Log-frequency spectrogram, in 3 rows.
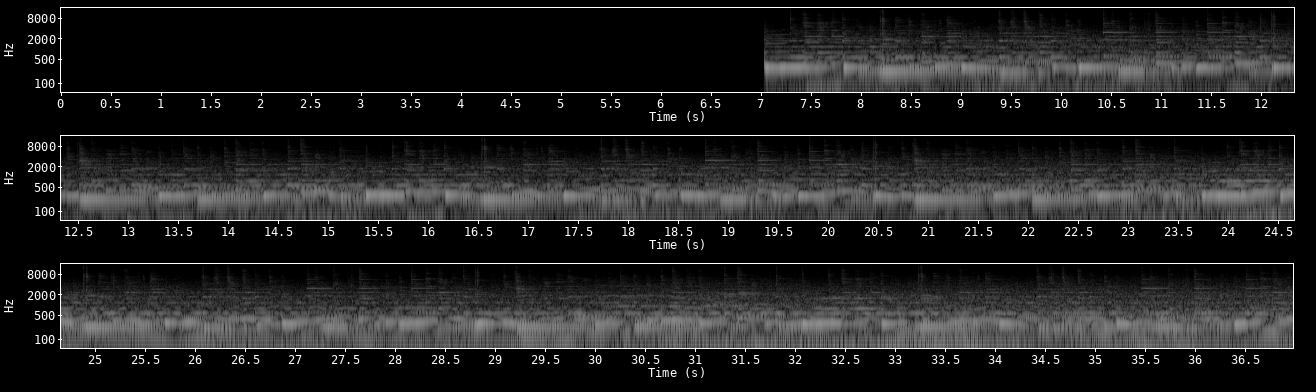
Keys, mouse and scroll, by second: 0.1 right click, 1.4 click, 2.3 right click, 3.6 click, 4.6 click, 5.6 click, 6.3 right click, 7.7 click, 8.3 alt+click, 9.1 right click, 9.8 click, 10.2 click, 10.6 click, 11.3 right click, 12.2 click, 12.8 right click, 13.5 alt+right click, 14.4 click, 15.0 click, 15.6 click, 16.2 alt+right click, 17.1 click, 18.6 click, 19.5 alt+right click, 20.0 right click, 20.8 right click, 21.3 click, 22.0 right click, 22.3 ctrl+z, 23.2 right click, 24.0 click, 24.8 right click, 26.2 click, 27.1 click, 28.1 click, 28.9 right click, 30.5 click, 31.3 right click, 32.4 click, 33.2 alt+right click, 35.0 right click.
